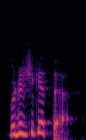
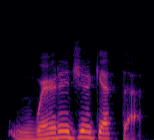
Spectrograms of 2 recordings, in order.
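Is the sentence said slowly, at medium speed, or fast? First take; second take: fast; slowly. First: The sentence is said fast. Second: The sentence is said slowly. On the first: "we'll get a little faster" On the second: "I'll say it slowly"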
